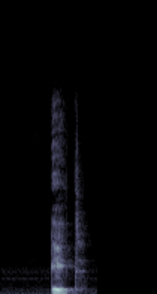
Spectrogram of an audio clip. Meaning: inflection of eten: 1. first/second/third-person singular present indicative 2. imperative
- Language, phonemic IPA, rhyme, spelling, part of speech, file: Dutch, /eːt/, -eːt, eet, verb, Nl-eet.ogg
